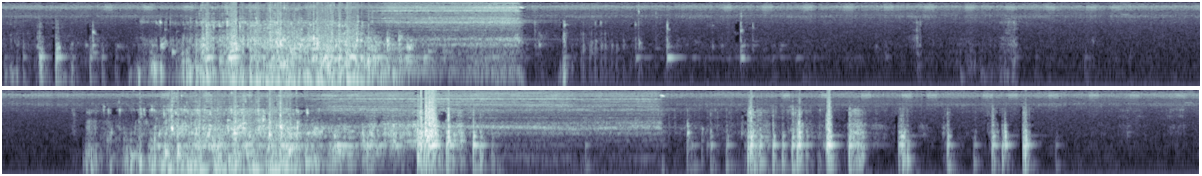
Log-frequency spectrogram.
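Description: Water churns and bubbles underwater close by.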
